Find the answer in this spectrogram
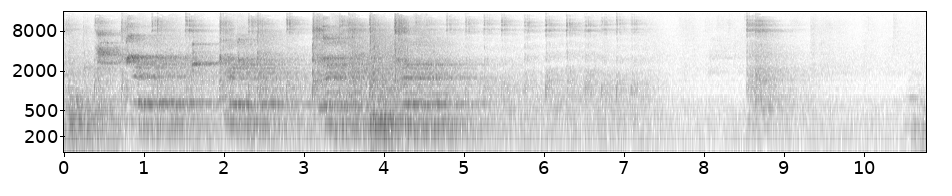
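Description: Table tennis rally: the plastic ball clicks off bats and table in quick succession. The rally ends about halfway through, after which it goes much quieter.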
